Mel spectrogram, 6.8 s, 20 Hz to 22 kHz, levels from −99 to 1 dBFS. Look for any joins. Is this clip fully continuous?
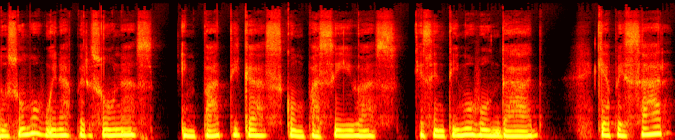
no; 2 cuts; at 1.7 s, 4.1 s

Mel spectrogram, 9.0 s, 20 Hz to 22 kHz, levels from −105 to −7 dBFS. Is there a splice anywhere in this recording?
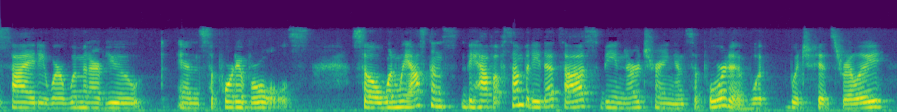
no; 0 cuts

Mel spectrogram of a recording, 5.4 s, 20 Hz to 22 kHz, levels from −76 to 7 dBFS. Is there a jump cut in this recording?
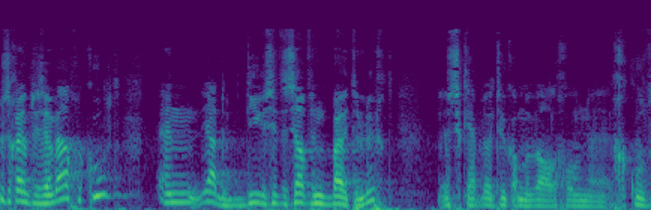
yes; 1 cut; at 1.1 s

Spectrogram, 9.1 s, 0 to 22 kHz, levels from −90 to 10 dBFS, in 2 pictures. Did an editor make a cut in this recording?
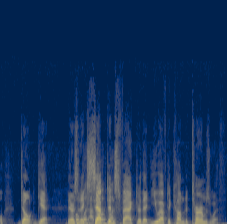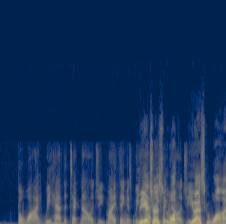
no; 0 cuts

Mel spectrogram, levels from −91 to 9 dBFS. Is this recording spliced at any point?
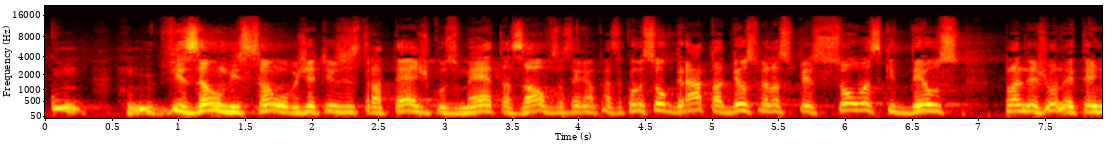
no; 0 cuts

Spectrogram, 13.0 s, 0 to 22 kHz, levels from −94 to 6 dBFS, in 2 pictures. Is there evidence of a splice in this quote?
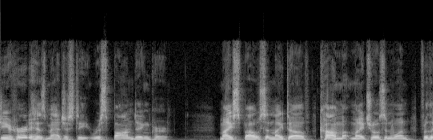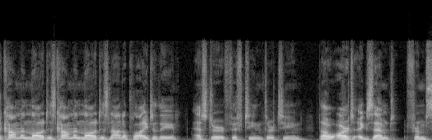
yes; 6 cuts; at 2.3 s, 4.7 s, 6.2 s, 7.3 s, 9.3 s, 11.2 s

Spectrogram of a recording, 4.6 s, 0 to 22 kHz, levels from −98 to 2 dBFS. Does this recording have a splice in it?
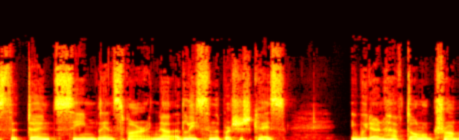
yes; 1 cut; at 1.0 s

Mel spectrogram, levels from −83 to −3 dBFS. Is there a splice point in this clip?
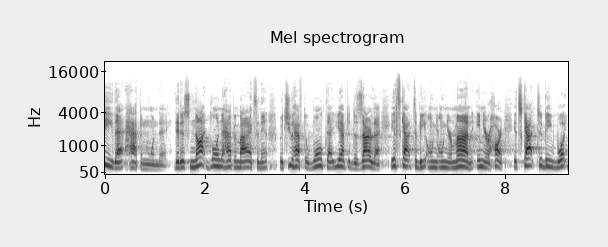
yes; 3 cuts; at 1.3 s, 2.1 s, 6.6 s

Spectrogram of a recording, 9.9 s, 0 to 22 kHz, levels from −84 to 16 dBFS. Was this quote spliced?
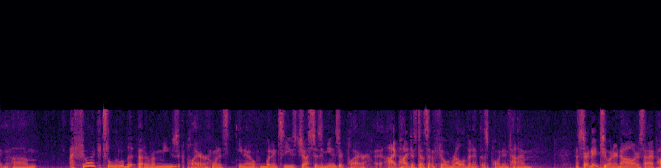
no; 0 cuts

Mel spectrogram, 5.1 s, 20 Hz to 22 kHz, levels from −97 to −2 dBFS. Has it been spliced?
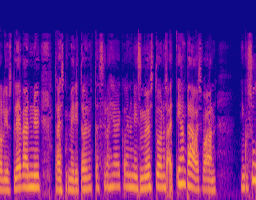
yes; 5 cuts; at 1.0 s, 1.3 s, 2.8 s, 3.3 s, 3.7 s

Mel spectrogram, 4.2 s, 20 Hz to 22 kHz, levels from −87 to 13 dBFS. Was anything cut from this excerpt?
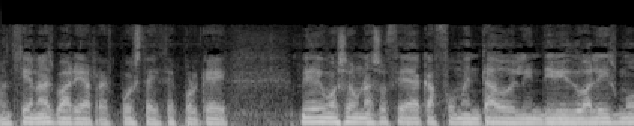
no; 0 cuts

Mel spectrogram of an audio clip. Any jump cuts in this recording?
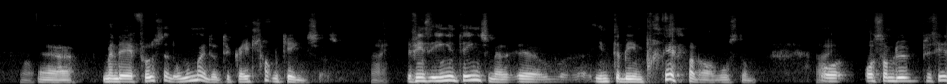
yes; 2 cuts; at 4.0 s, 8.5 s

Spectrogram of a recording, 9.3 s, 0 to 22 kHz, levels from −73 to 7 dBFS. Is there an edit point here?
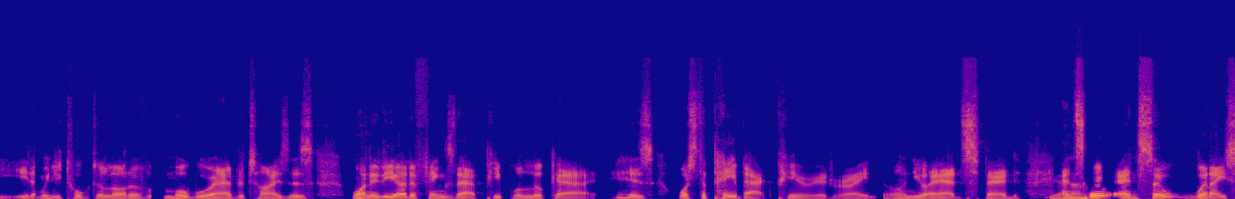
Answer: no; 0 cuts

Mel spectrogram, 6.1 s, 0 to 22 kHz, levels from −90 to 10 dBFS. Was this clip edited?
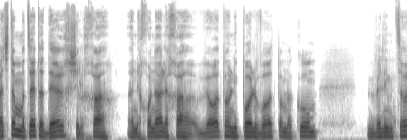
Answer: no; 0 cuts

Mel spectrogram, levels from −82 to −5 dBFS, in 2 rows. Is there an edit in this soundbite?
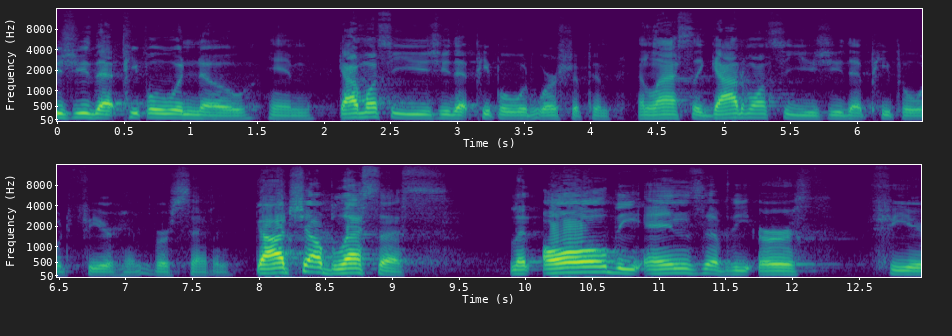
yes; 3 cuts; at 1.5 s, 4.3 s, 7.9 s

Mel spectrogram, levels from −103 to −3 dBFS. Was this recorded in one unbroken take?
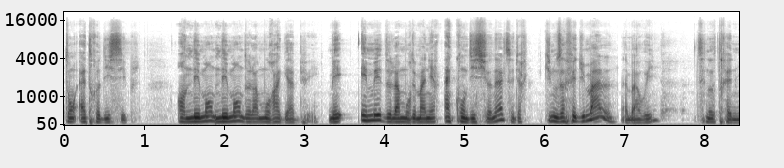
no; 5 cuts; at 1.9 s, 3.2 s, 4.3 s, 5.8 s, 6.9 s

